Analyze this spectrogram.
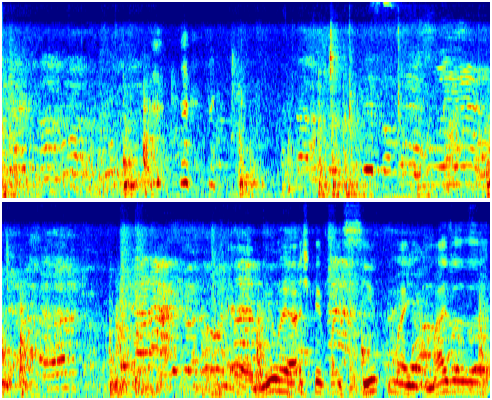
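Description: Several men talk with animation nearby.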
